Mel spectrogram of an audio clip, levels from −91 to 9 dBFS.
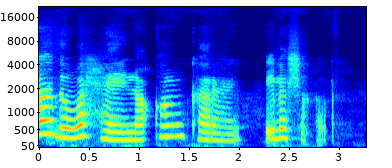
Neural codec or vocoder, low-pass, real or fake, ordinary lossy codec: codec, 44.1 kHz, 2.6 kbps, DAC; none; fake; none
